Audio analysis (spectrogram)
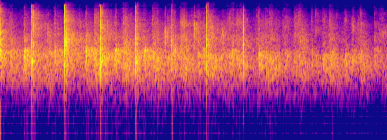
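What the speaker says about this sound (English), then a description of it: "can we clap for these people who have done such a great job for us?" An audience at a forestry event claps for a steering committee, with a few sharp, distinct claps rising over softer scattered applause that thins out and fades after about two seconds.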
